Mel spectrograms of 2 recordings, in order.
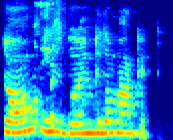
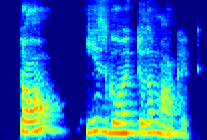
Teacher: read the first sentence and stress on the word Tom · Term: word stress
